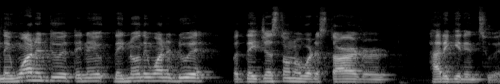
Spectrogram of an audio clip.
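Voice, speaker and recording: A man with a bright, sharp tone and a fairly high pitch talks at a fairly quick pace with ordinary pitch variation. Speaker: podcast host. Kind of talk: casual interview. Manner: mumbling.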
